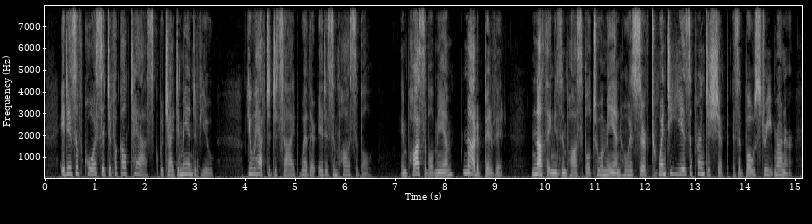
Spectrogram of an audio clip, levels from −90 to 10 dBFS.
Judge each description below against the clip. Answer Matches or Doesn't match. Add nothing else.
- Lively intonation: Matches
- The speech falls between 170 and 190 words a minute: Matches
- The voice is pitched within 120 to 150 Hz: Doesn't match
